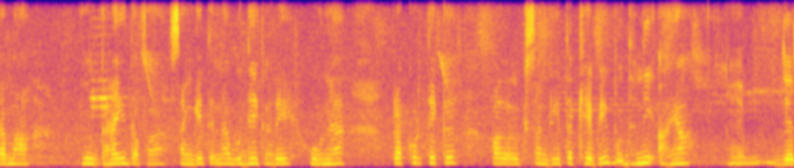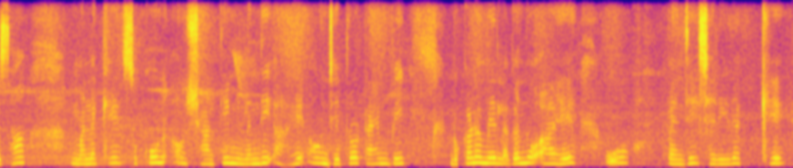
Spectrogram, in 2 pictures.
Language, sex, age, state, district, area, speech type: Sindhi, female, 30-45, Gujarat, Kutch, rural, spontaneous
